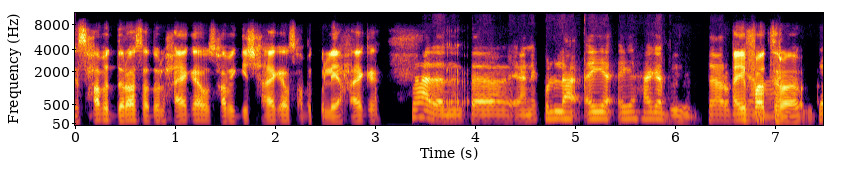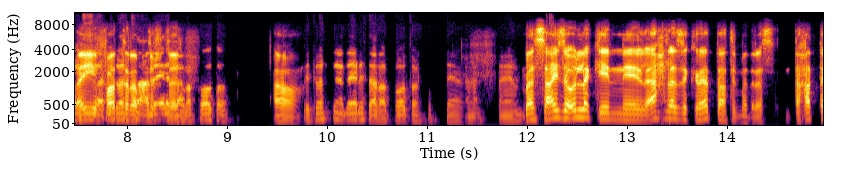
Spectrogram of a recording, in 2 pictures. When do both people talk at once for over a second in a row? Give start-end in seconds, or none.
6.6-8.7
